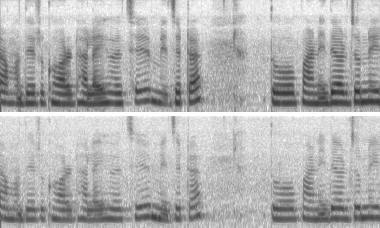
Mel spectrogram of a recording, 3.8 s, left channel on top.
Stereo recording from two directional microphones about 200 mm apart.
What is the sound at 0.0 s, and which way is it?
A woman's voice, 35° left (ahead or behind).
